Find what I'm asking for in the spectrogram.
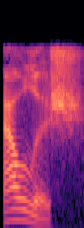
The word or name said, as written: owlish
